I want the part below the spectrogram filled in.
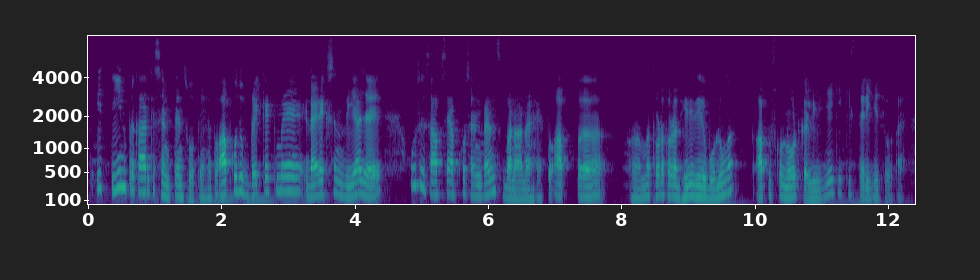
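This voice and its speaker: Patient male tutor from Rajasthan, repeats everything, dictates slowly, phone-quality sound. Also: fairly high pitch, lively intonation. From Rajasthan, India. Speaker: teacher. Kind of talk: exam-prep grammar lesson.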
